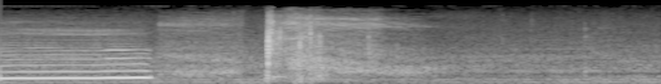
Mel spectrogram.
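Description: A child's voice holding a drawn-out 'Mosh' on one slightly rising note, ending about a second in. Near the middle comes a single sharp clack with a short rattle after it, as a small plastic Gogo's Crazy Bones figurine strikes a wall of wooden toy blocks.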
